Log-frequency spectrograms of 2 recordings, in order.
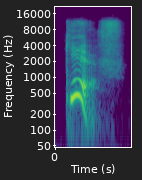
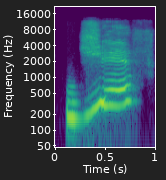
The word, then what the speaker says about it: GIF: graphics interchange format or gif in 1987. and the inventor thinks you should be pronouncing it jif not gif oh it is a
